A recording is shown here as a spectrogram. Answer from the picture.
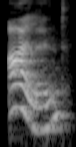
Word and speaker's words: island: It remains silent in words like island, isle, or debris.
